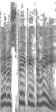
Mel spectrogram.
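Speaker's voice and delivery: put-on Italian accent. Host imagines their one listener in Poland reacting; stereotypical Italian accent. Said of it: "A stereotypical Italian accent".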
